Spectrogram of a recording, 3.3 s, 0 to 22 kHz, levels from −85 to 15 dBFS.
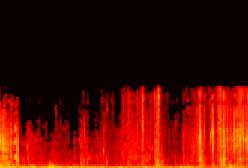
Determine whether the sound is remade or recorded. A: remade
